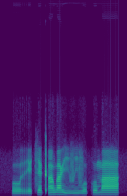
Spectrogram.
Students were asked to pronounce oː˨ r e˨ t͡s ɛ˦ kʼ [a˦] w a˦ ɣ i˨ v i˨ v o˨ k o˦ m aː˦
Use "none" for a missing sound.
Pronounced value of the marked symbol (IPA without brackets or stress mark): ã˦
